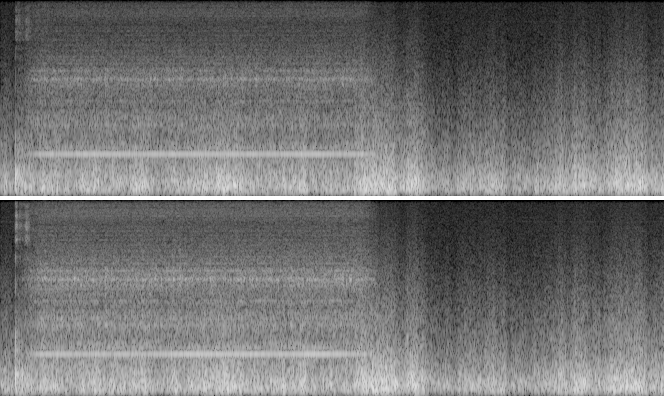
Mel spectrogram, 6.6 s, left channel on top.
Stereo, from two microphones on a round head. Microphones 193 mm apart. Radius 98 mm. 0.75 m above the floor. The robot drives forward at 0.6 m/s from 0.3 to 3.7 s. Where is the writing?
40° right (ahead or behind), 1.4 m.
